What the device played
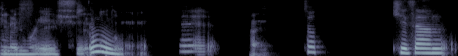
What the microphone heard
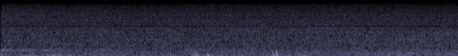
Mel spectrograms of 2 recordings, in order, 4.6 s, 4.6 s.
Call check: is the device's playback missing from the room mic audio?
Yes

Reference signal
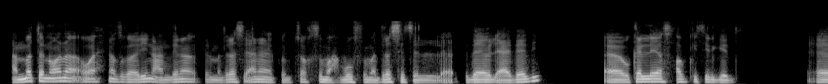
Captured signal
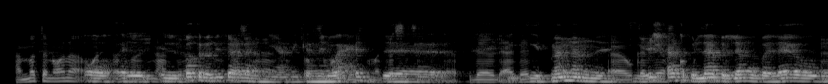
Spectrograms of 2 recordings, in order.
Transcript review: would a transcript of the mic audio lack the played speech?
No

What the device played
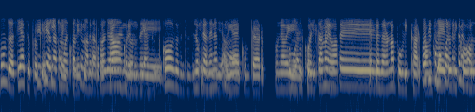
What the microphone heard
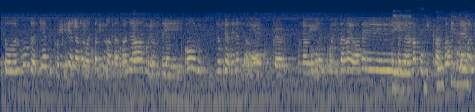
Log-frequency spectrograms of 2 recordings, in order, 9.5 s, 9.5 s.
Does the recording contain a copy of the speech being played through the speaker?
Yes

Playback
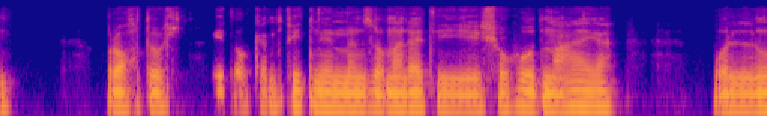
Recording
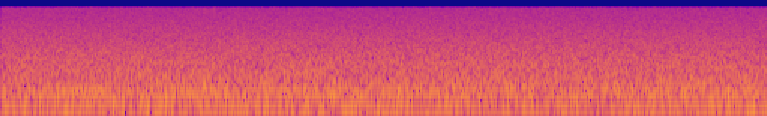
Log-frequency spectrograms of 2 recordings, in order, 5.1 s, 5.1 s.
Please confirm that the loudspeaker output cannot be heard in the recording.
Yes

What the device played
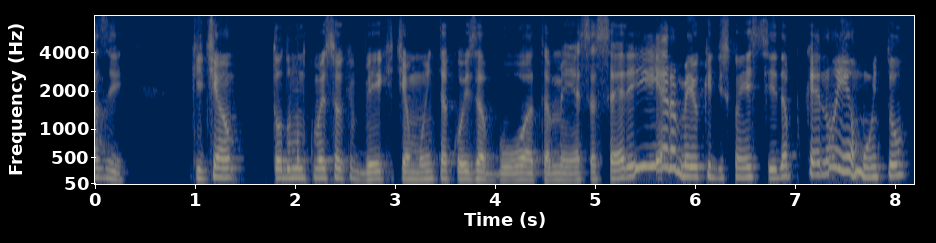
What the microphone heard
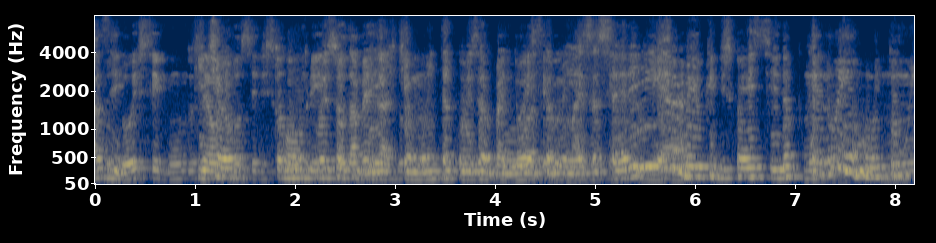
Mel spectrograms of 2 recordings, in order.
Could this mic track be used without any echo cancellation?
No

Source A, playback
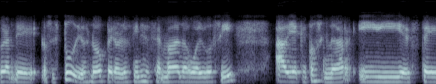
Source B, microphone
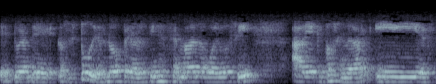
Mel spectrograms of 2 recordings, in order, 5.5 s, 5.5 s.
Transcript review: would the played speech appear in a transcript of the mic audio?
Yes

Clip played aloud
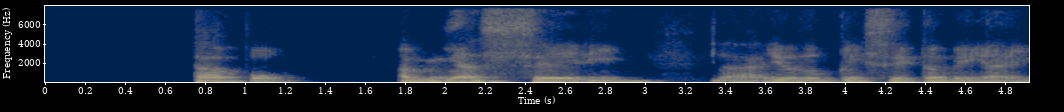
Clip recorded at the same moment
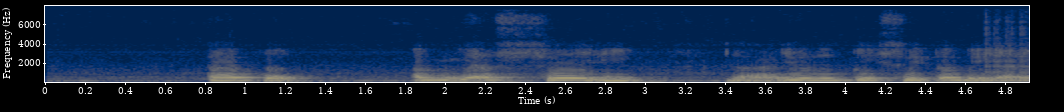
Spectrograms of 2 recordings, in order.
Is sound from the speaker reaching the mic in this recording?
Yes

